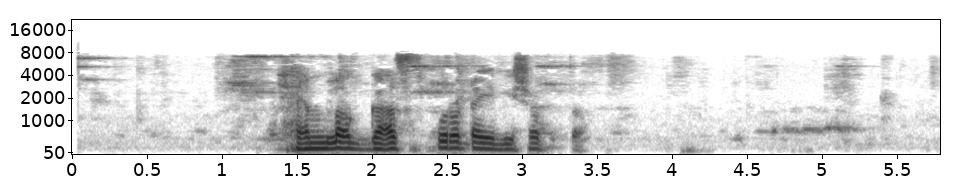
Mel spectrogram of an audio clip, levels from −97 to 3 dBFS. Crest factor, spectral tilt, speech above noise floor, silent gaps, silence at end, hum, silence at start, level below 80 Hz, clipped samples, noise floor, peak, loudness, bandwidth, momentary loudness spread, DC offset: 18 dB; -5 dB/octave; 46 dB; none; 0.65 s; none; 0.05 s; -58 dBFS; under 0.1%; -63 dBFS; -2 dBFS; -17 LUFS; 8.2 kHz; 23 LU; under 0.1%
